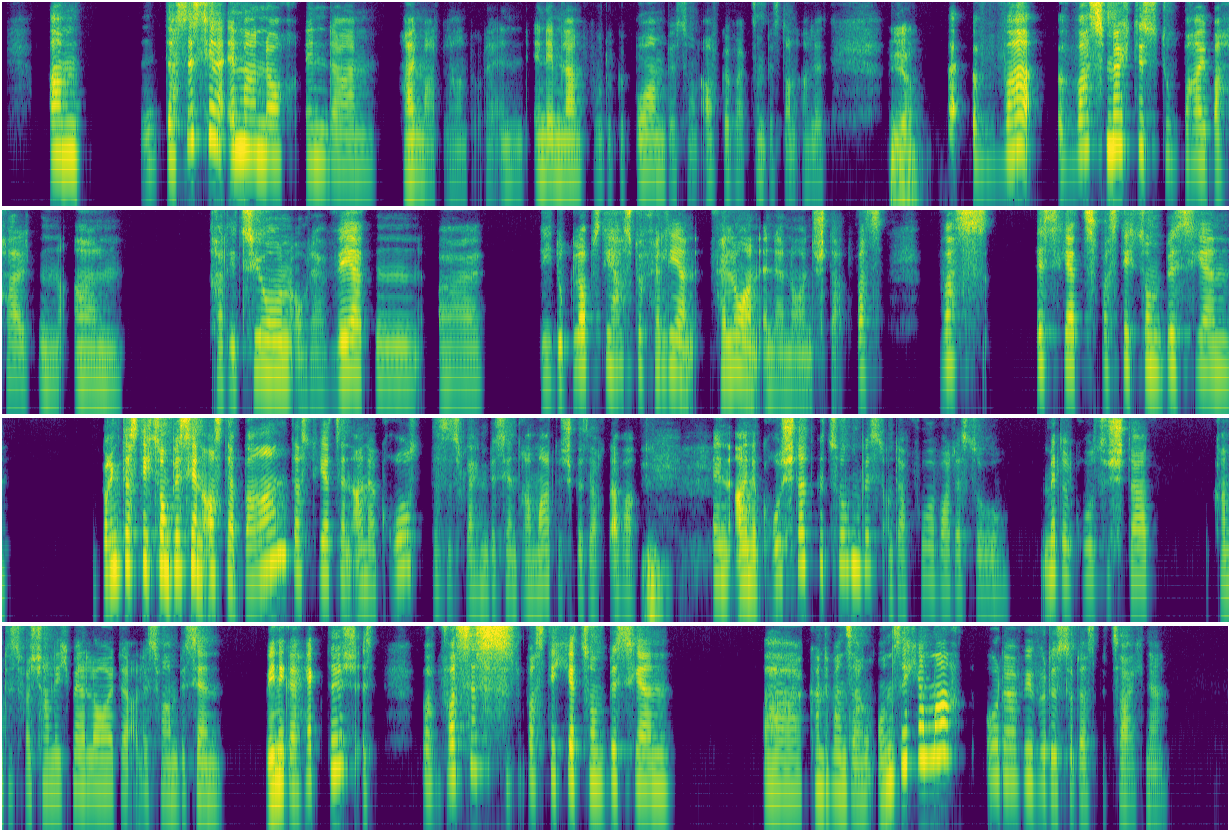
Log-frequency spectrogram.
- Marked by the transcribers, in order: none
- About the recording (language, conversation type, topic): German, advice, Wie kann ich beim Umzug meine Routinen und meine Identität bewahren?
